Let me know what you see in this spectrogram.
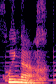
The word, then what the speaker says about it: Ruinart: 今日教大家惠纳香槟的法语发音，惠纳赫，惠纳赫，惠纳赫，你学会了吗？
